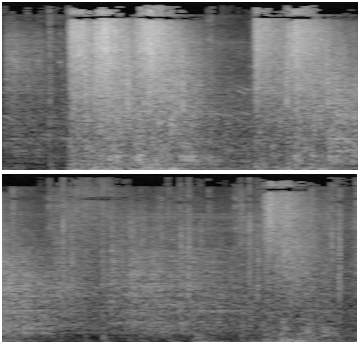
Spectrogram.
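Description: A loud gunfire volley fired on command in a war scene: a dense burst of many shots together, then a second burst, with crackling, rumbling fire carrying on afterwards.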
